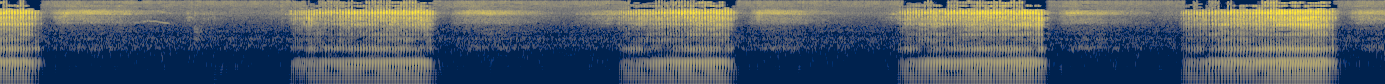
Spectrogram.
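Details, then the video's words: French Bulldog snoring, loud rasping inhalations with a buzzy harmonic texture, each lasting under a second and repeated about every one and a half seconds, quieter breathing between them, in a small indoor room. "French bulldog snores"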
